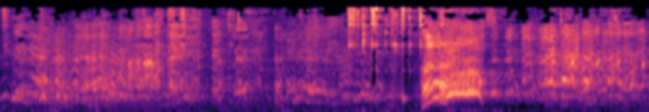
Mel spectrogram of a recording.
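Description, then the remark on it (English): Coins clink and rattle as they are shaken out of a coin bank, a scatter of light metallic taps, with a brief high vocal squeal or laugh partway through. “Okay, so there's no more coins in my bank. I got them in my hand because coins are valuable.”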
